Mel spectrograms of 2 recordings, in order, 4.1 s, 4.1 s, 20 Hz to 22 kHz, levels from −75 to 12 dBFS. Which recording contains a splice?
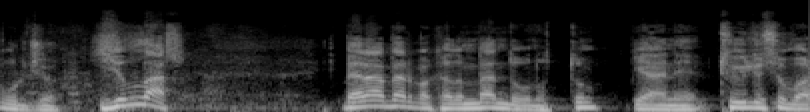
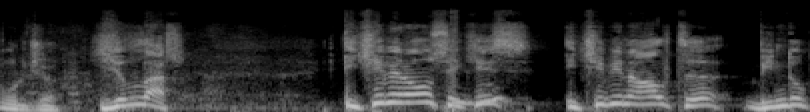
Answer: first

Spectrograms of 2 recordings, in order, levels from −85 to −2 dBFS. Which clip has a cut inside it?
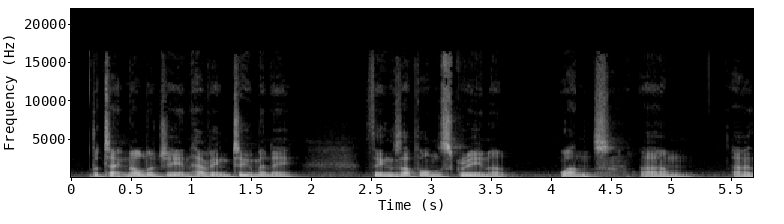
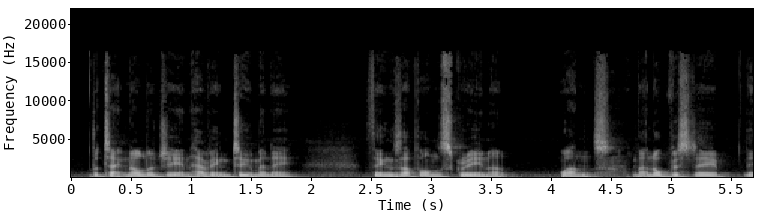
second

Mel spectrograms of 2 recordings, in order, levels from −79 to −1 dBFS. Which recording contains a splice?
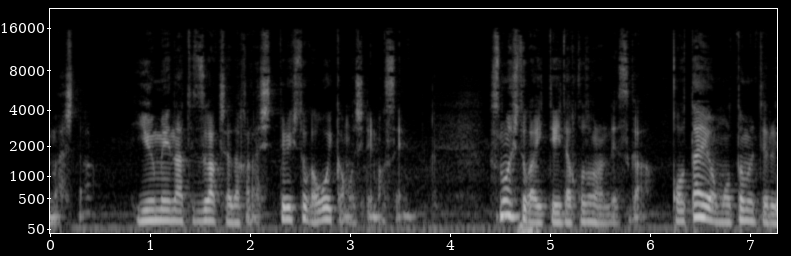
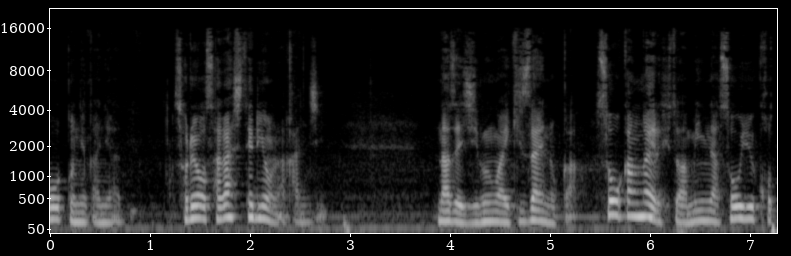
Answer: second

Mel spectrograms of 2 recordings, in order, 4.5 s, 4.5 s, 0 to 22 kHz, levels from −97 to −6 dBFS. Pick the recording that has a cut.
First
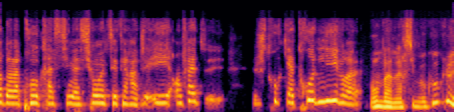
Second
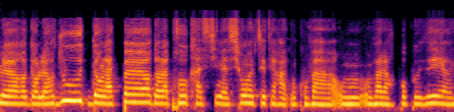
first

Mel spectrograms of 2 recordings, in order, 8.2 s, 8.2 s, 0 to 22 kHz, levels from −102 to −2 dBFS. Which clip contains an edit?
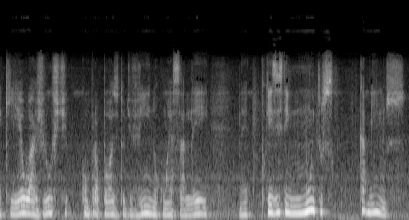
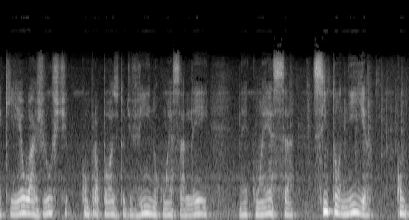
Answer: first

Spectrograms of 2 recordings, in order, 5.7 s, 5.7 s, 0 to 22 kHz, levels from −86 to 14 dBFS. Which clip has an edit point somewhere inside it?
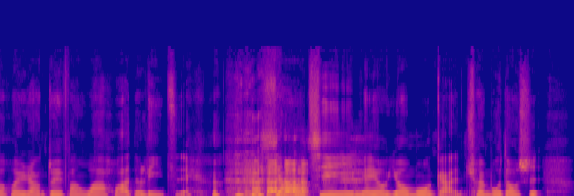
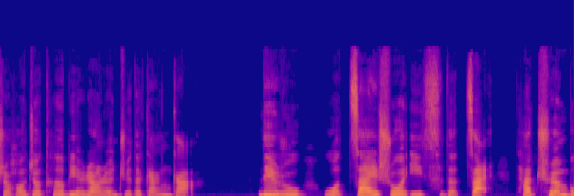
second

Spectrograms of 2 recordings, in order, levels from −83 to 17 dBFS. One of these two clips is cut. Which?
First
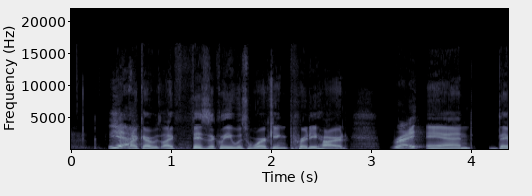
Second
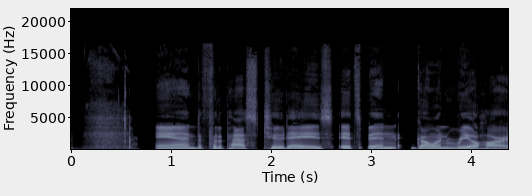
first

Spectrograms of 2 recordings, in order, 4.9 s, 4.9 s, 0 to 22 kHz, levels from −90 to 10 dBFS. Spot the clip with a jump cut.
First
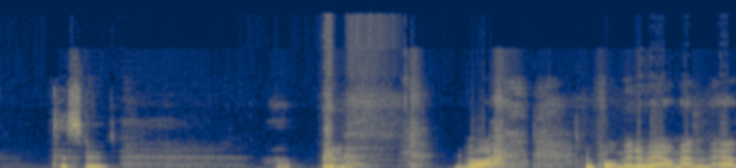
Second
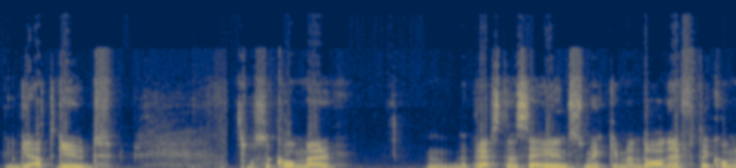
second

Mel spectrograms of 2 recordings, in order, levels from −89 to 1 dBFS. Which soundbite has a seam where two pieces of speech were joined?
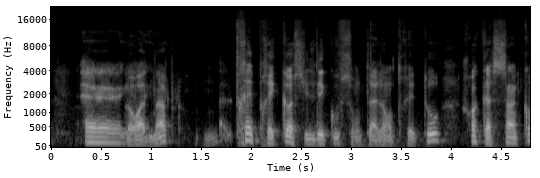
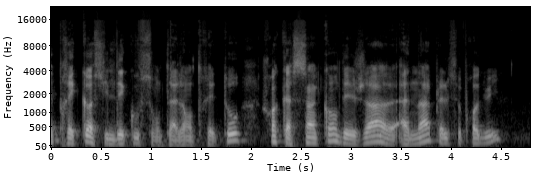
first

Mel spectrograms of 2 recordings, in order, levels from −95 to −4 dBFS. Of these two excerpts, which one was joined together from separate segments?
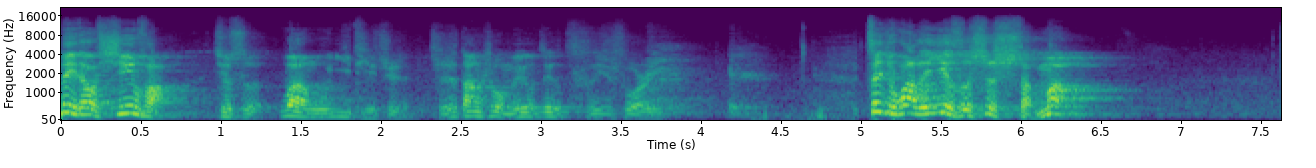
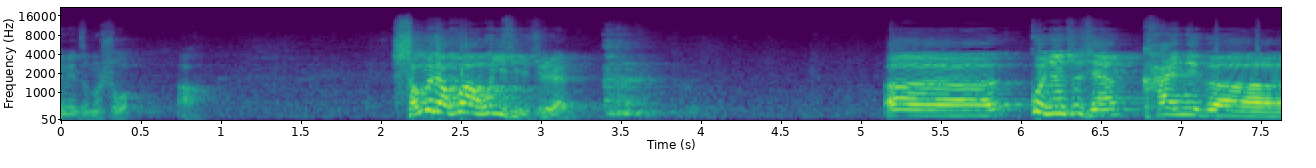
first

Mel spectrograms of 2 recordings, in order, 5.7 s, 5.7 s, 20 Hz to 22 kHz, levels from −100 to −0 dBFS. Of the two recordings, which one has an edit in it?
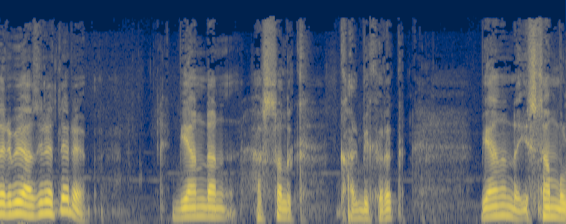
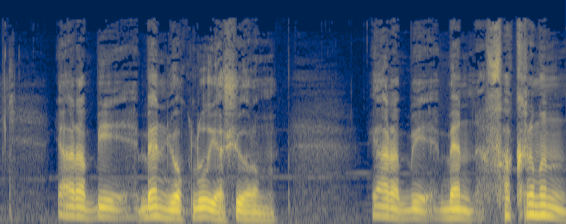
first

